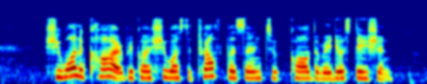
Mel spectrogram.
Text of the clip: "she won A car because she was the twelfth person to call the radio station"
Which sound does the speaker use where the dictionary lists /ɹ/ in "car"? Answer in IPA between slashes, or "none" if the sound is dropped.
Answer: /ɹ/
